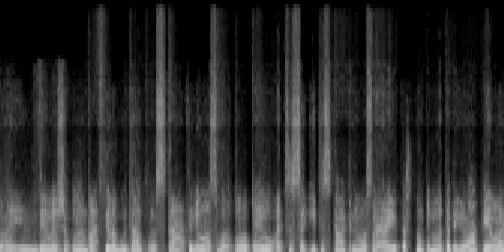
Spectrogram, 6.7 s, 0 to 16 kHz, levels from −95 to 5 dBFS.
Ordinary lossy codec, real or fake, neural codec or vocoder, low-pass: Opus, 32 kbps; fake; codec, 44.1 kHz, 0.9 kbps, DAC; 14.4 kHz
